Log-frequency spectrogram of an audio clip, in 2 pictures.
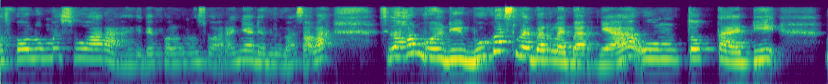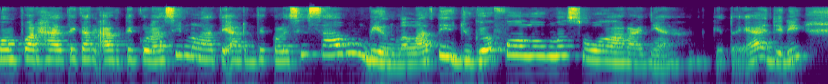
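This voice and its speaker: A woman with a high voice runs a beginners' public speaking class. She speaks to the room in an encouraging way, warmly addressing them as ladies and gentlemen. She reads example sentences and tongue twisters aloud to show the technique. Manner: encouraging, addresses audience as Bapak Ibu and kakak-kakak. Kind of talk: workshop lecture.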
